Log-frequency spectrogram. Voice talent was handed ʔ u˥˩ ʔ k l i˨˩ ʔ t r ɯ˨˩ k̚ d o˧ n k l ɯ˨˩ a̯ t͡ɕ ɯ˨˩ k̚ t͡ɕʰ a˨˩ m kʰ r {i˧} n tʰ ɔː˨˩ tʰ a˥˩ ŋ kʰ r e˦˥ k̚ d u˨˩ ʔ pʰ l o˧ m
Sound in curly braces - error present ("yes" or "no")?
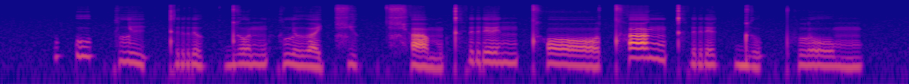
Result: yes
